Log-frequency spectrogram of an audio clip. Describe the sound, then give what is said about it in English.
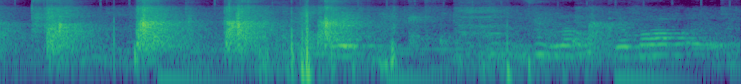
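A scattering of hand claps from a group, sharp irregular bursts over a few seconds, with murmuring voices underneath and a voice rising toward the end. “Clap for him.”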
